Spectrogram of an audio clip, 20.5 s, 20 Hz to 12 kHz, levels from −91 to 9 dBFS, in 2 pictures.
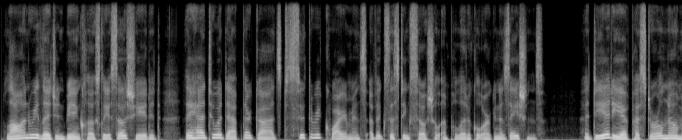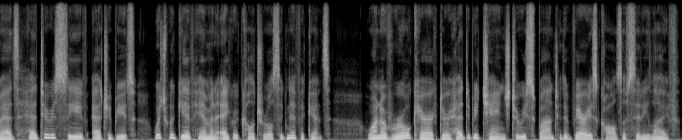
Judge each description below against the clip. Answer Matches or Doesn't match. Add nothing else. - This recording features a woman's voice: Matches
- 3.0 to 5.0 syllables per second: Doesn't match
